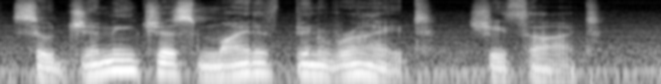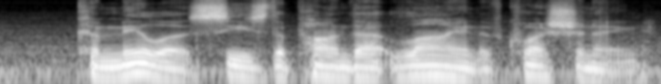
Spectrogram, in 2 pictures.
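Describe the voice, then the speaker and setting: A man's voice: very deep voice, animated, unhurried, slight background noise. A man narrating a scripted story as the narrator of an audio drama.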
